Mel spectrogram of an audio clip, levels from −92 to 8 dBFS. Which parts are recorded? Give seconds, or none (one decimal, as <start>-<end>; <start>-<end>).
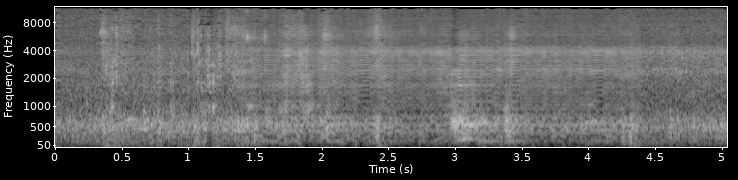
0.0-1.4; 4.4-5.0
